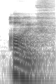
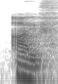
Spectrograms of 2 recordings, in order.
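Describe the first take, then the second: No difference in how they are said.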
